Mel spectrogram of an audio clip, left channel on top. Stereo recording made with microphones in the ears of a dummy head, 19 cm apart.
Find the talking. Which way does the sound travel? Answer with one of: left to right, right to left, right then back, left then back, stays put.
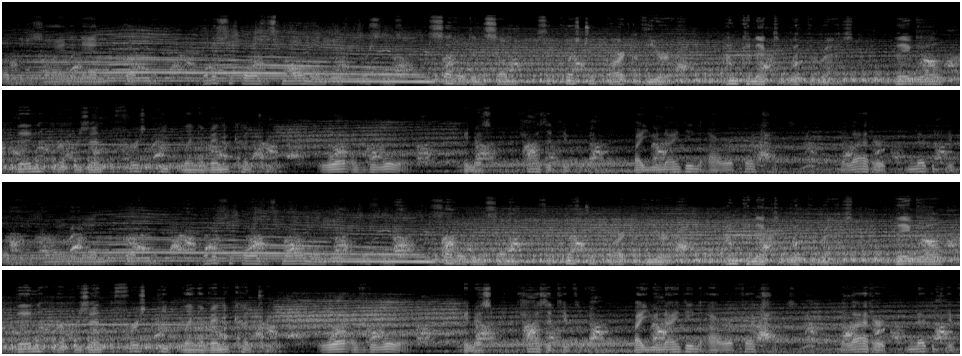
left to right.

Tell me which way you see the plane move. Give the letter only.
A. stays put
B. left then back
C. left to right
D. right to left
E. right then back
C.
